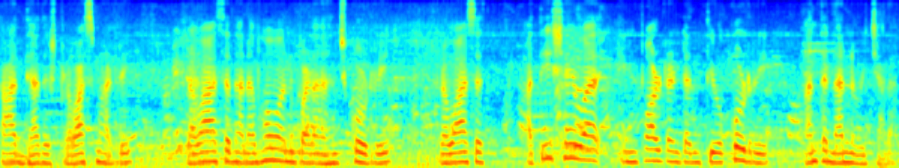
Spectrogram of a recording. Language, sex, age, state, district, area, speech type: Kannada, female, 60+, Karnataka, Dharwad, rural, spontaneous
